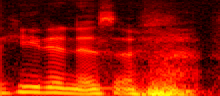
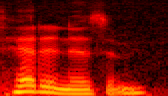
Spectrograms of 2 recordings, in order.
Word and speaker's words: hedonism: the word you know we Americans call it hedonism it was interesting to hear the British guy use head anism I mean you know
